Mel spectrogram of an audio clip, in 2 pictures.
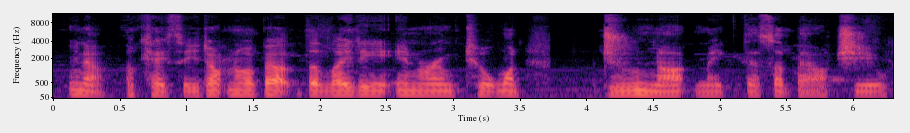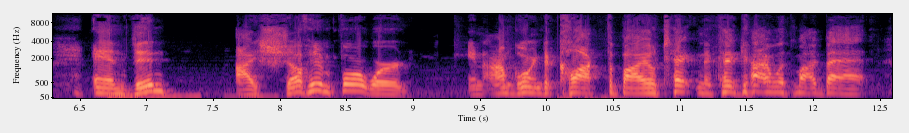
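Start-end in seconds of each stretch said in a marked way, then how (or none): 0.1-6.2 hushed, low, cautious half-whispering. A tabletop player's character half-whispers to the mob boss: half-whispering carefully. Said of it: "whisper to the mob boss very carefully".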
